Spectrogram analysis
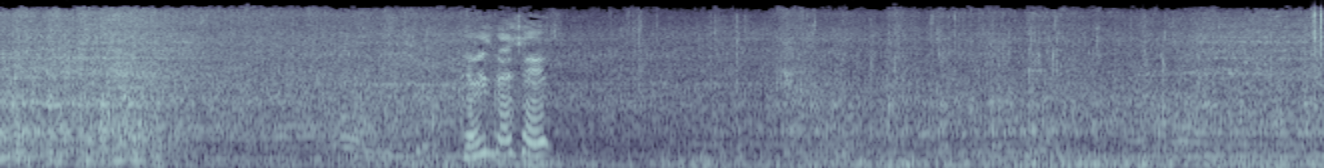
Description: A motor running with a lady and man speaking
